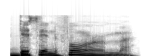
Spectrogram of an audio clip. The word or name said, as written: disinformer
